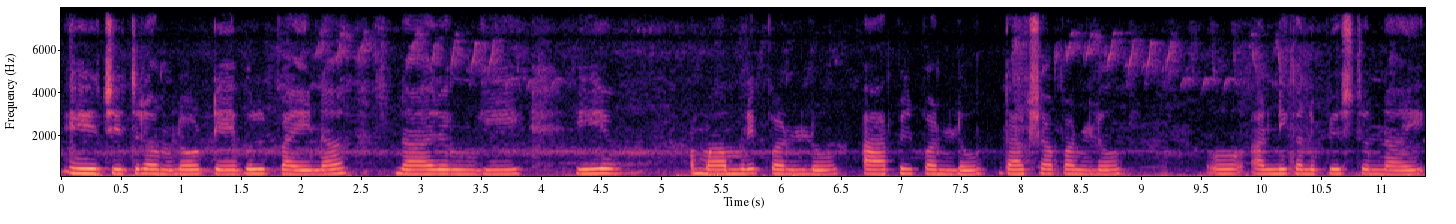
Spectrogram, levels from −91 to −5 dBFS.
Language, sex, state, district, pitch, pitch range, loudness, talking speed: Telugu, female, Andhra Pradesh, Anantapur, 205 Hz, 195-210 Hz, -30 LUFS, 75 wpm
